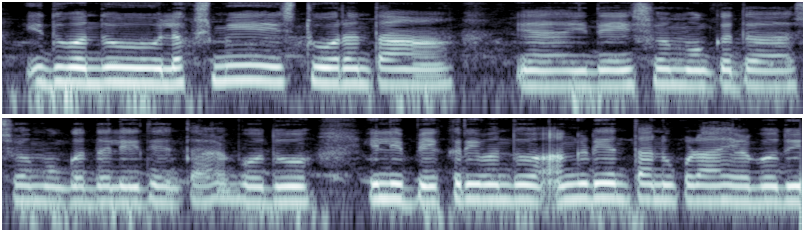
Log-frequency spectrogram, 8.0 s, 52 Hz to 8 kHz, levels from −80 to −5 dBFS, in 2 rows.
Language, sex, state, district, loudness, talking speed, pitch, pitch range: Kannada, female, Karnataka, Shimoga, -17 LUFS, 95 wpm, 190 Hz, 185-205 Hz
